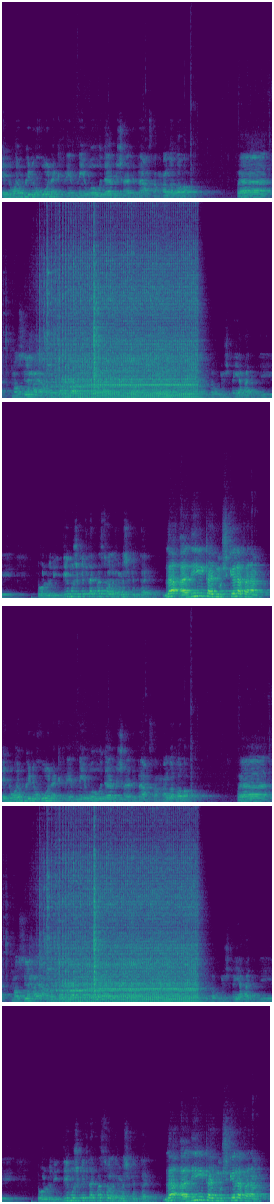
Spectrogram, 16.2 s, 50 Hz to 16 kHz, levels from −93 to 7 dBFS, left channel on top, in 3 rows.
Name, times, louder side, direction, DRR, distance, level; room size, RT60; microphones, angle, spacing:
voice 1, 0.0-3.8 4.7-11.0 11.5-13.8, equal, 45° left, -1 dB, 4.5 m, -37 dB
Engine starting, 3.8-3.9 5.5-5.6 6.1-9.3, equal, 5° left, 1.0 m, -31 dB
voice 2, 14.1-15.9, left 3 dB, 30° left, 5 dB, 0.7 m, -23 dB
15.5 x 13.5 x 2.7 m, 1.1 s
head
